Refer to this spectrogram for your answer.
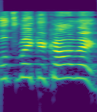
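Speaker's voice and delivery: thrilled, excited yell, very high. Starting the assignment with the group, in excited yelling. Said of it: "sorry to yell. I'm excited".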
